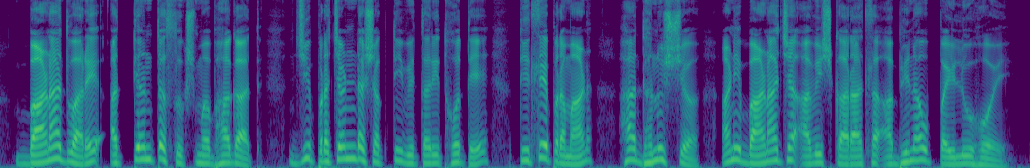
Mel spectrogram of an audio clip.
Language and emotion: Marathi, neutral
